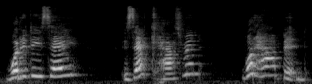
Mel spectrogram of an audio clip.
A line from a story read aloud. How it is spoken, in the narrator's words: Tom was cupping his hands to his ears and shouting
